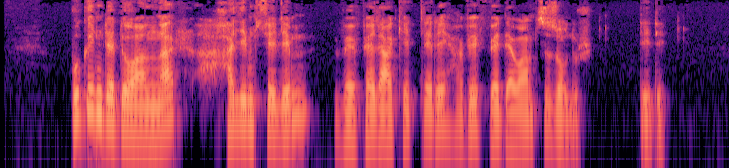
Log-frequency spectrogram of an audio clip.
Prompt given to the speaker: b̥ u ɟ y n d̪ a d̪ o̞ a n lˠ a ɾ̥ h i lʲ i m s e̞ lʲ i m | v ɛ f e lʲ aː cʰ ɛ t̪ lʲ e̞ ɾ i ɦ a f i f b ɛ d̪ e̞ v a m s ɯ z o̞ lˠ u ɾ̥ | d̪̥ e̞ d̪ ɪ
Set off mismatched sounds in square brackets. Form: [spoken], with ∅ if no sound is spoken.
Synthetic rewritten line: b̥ u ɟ y n d̪ [ɛ] d̪ o̞ a n lˠ a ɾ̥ h [a] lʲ i m s e̞ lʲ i m | v ɛ f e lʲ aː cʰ ɛ t̪ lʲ e̞ ɾ i ɦ a f i f [v] ɛ d̪ e̞ v a m s ɯ z o̞ lˠ u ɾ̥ | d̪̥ e̞ d̪ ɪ

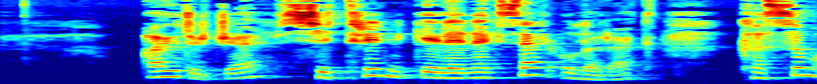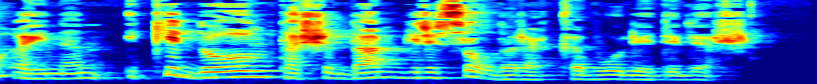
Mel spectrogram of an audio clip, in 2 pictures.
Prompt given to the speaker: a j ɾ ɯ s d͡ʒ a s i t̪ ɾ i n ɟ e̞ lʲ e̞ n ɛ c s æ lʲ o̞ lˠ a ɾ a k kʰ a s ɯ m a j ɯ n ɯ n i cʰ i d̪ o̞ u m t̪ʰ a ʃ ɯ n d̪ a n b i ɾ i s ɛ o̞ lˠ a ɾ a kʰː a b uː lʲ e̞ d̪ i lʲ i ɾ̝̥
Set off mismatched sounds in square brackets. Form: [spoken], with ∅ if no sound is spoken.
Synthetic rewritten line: a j ɾ ɯ [∅] d͡ʒ a s i t̪ ɾ i n ɟ e̞ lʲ e̞ n ɛ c s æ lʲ o̞ lˠ a ɾ a k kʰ a s ɯ m a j ɯ n ɯ n i cʰ i d̪ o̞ u m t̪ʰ a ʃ ɯ n d̪ a n b i ɾ i s [i] o̞ lˠ a ɾ a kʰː a b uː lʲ e̞ d̪ i lʲ i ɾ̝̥

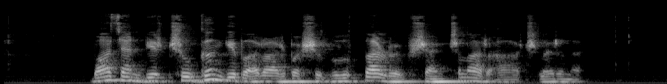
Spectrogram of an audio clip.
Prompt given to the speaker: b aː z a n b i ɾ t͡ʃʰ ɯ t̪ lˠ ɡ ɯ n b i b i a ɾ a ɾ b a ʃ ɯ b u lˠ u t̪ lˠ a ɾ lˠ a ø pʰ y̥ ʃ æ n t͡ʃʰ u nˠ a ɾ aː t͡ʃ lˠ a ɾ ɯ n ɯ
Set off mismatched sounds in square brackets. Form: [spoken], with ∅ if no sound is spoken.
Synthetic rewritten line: b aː z [æ] n b i ɾ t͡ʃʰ ɯ [∅] lˠ ɡ ɯ n [ɟ] i b i a ɾ a ɾ b a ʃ ɯ b u lˠ u t̪ lˠ a ɾ lˠ a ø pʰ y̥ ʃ æ n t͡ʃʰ [ɯ] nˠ a ɾ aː t͡ʃ lˠ a ɾ ɯ n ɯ

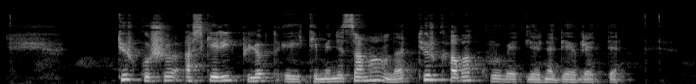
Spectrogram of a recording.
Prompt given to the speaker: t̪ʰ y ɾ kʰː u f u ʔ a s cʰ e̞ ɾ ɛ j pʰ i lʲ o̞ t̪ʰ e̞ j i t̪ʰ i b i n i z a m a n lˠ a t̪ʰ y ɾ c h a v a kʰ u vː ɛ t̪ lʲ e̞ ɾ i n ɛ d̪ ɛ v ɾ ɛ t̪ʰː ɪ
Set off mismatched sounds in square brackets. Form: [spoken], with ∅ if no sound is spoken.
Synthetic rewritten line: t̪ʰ y ɾ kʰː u [ʃ] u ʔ a s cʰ e̞ ɾ [i] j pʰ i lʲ o̞ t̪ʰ e̞ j i t̪ʰ i [m] i n i z a m a n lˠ a t̪ʰ y ɾ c h a v a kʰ u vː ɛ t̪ lʲ e̞ ɾ i n ɛ d̪ ɛ v ɾ ɛ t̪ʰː ɪ

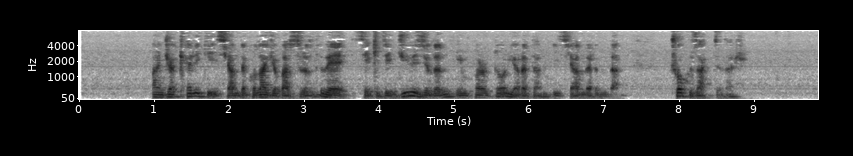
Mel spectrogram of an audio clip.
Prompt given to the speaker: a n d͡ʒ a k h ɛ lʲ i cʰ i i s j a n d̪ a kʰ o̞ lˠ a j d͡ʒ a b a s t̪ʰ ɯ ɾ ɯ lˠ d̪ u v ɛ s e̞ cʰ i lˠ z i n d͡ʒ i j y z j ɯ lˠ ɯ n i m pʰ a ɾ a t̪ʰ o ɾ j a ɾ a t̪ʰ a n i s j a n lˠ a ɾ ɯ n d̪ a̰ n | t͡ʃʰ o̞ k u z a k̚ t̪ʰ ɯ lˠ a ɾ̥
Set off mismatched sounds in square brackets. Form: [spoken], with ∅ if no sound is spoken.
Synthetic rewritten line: a n d͡ʒ a k h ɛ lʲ i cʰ i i s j a n d̪ a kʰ o̞ lˠ a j d͡ʒ a b a s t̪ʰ ɯ ɾ ɯ lˠ d̪ [ɯ] v ɛ s e̞ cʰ i [∅] z i n d͡ʒ i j y z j ɯ lˠ ɯ n i m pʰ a ɾ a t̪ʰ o ɾ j a ɾ a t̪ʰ a n i s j a n lˠ a ɾ ɯ n d̪ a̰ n | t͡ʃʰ o̞ k u z a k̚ t̪ʰ ɯ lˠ a ɾ̥

